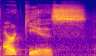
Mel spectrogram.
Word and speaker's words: Arceus: uh on the monday set it with an with a k like arceus and yeah that's how you say it it freaked me out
